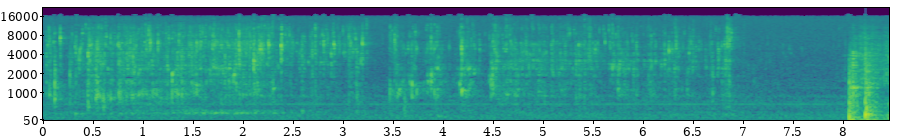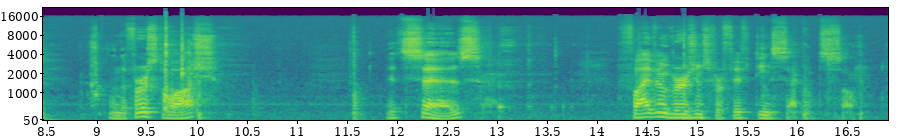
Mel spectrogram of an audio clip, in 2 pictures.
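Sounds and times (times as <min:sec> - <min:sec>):
tap water pouring into a beaker: 0:00.0 - 0:07.0
speech: 0:09.2 - 0:10.2, 0:11.9 - 0:13.1, 0:14.4 - 0:16.7.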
